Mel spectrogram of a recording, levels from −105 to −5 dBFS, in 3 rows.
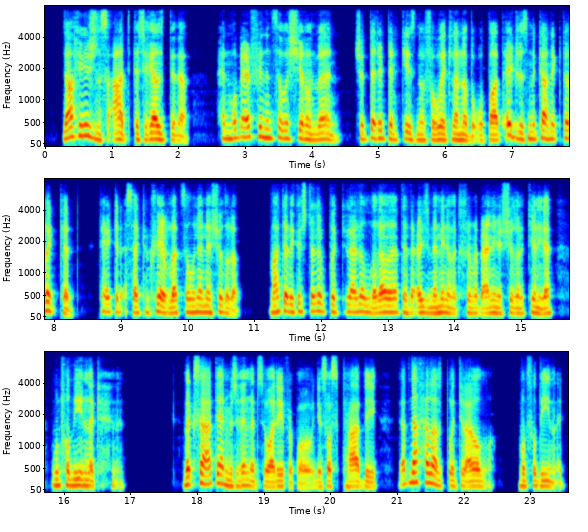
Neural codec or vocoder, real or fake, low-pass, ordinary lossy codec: codec, 16 kHz, 0.5 kbps, FunCodec, trained on LibriTTS, 25 frames a second; fake; 7.2 kHz; none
